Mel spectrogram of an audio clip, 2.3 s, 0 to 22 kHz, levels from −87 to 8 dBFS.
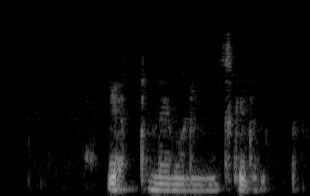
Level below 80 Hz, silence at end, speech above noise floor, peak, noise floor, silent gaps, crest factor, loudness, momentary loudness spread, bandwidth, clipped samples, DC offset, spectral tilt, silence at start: -72 dBFS; 0.35 s; 26 dB; -18 dBFS; -63 dBFS; none; 22 dB; -38 LUFS; 7 LU; 11 kHz; under 0.1%; under 0.1%; -7 dB/octave; 0.65 s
